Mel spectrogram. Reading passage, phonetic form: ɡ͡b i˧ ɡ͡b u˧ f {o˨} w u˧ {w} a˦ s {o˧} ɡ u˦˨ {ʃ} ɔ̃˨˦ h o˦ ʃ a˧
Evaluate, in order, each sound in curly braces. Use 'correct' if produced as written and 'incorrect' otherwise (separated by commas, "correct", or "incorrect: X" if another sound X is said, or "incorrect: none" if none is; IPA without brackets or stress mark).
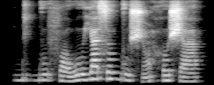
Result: incorrect: ɔ˨, incorrect: j, incorrect: o˦, correct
